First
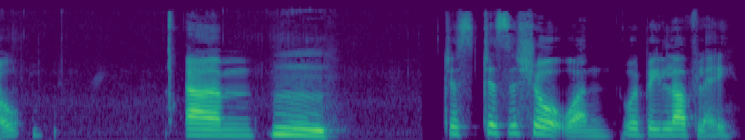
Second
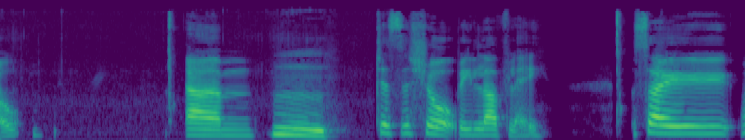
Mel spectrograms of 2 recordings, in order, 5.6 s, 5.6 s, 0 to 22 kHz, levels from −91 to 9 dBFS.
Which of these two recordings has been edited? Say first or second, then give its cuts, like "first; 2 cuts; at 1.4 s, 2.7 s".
second; 2 cuts; at 2.8 s, 3.4 s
